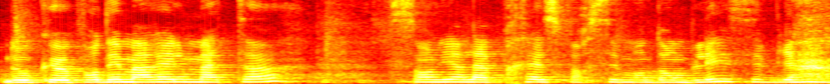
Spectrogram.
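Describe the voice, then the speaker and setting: A woman with a fairly high voice talks at a moderate speed as noticeable background noise plays. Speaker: lawyer. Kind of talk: interview.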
